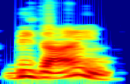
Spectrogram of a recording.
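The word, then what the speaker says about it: design: डिजाइन, जी है, silent हो गया जी।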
